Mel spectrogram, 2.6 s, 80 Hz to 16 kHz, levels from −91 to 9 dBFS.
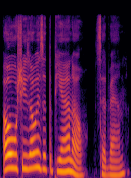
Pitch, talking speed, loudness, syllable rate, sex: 220 Hz, 185 wpm, -18 LUFS, 4.5 syllables/s, female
